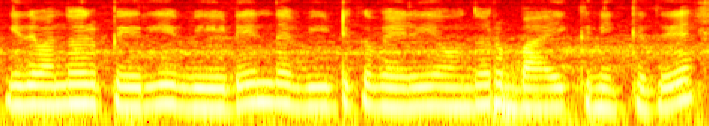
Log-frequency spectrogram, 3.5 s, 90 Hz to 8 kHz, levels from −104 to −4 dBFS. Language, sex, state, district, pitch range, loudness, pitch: Tamil, female, Tamil Nadu, Kanyakumari, 180-200 Hz, -15 LUFS, 185 Hz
